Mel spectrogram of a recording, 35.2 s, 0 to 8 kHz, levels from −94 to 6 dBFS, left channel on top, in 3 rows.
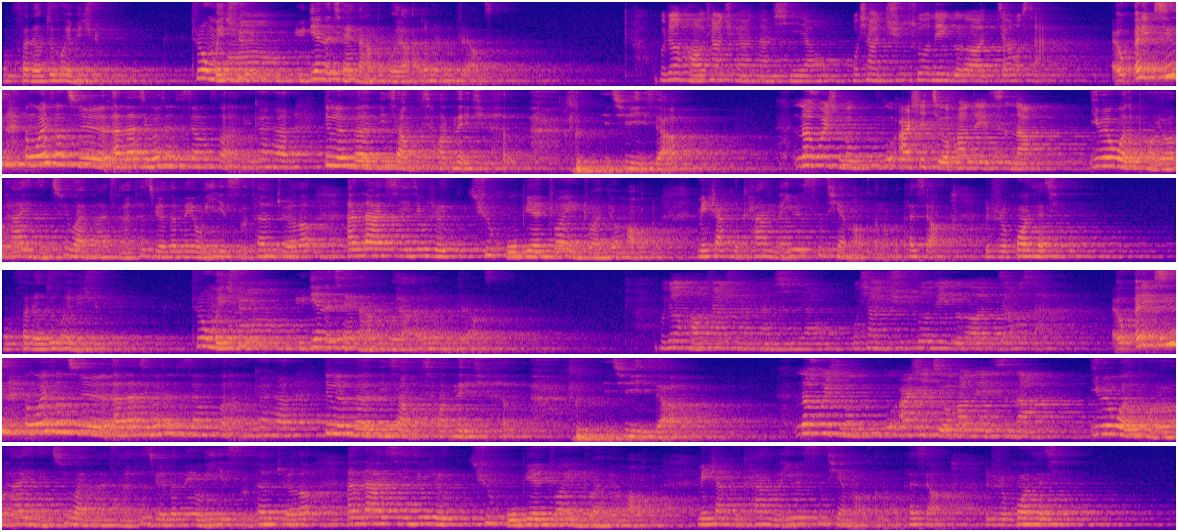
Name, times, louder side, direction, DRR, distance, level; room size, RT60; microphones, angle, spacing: voice 1, 0.2-1.0 1.9-2.6 2.9-4.8 11.1-17.6 18.0-18.6 19.5-19.8 22.6-34.0, left 1 dB, 20° left, 3 dB, 0.5 m, -27 dB
voice 2, 2.3-2.9 6.3-10.2 17.3-17.6 19.5-22.1, left 2 dB, 70° left, 3 dB, 0.7 m, -31 dB
8.0 x 4.8 x 4.2 m, 2.7 s
head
